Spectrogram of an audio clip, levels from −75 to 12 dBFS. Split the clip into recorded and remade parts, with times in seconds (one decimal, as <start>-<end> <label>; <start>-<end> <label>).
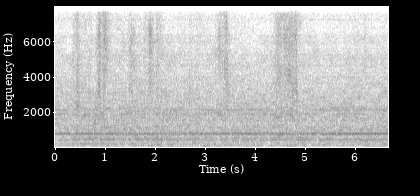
0.0-3.6 remade; 3.6-4.1 recorded; 4.1-6.7 remade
